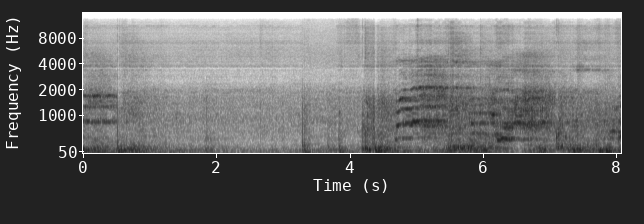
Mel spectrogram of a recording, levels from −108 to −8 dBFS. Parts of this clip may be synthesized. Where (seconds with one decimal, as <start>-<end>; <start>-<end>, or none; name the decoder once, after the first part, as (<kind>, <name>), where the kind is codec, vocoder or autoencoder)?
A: 0.0-3.3 (codec, SNAC); 3.8-8.1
